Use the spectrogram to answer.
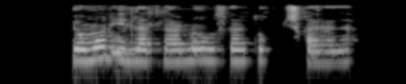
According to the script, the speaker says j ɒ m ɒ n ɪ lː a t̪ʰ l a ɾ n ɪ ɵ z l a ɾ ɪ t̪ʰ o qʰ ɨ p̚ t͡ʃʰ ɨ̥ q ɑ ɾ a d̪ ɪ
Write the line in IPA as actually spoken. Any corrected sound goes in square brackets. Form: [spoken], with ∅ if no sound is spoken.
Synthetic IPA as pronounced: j ɒ m ɒ n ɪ lː a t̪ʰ l a ɾ n ɪ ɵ z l a ɾ ɪ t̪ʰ o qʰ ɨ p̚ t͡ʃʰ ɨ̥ q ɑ ɾ a d̪ ɪ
